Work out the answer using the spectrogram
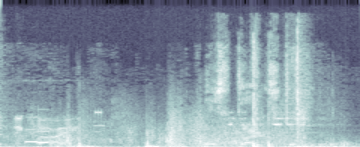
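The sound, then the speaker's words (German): Gunfire, explosions and killstreak effects from a loud first-person shooter video game form a dense, constant roar of shots and blasts, with voices mixed in. “Dass die Sounds sind ja übelst laut. Waffen und Killstreak-Sounds.”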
